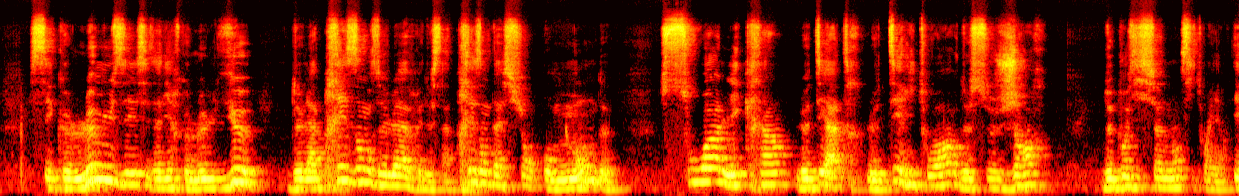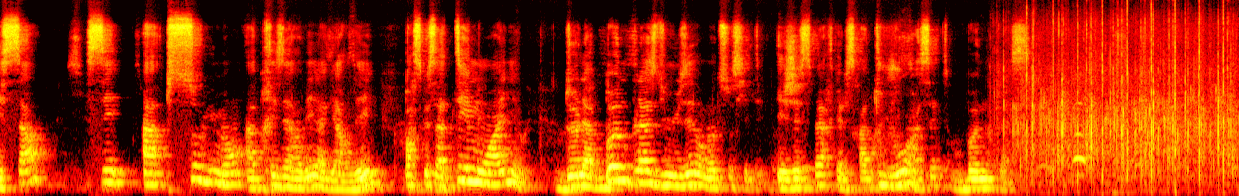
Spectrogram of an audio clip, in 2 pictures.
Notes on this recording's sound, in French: Dans cet épisode, vous pourrez entendre des témoignages, une interview du conférencier, et vous glisser un peu dans l'atmosphère d'une conférence...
